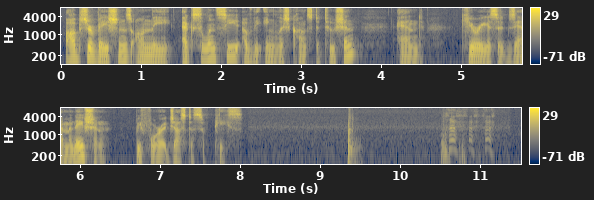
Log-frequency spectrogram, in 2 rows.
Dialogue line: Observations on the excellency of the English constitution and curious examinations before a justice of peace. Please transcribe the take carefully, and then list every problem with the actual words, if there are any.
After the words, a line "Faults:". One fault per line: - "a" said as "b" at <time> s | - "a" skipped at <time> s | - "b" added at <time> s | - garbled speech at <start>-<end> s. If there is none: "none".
Observations on the excellency of the English constitution and curious examination before a justice of peace.
Faults:
- "examinations" said as "examination" at 5.5 s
